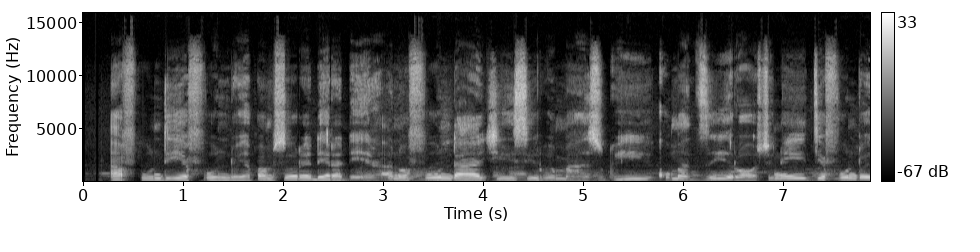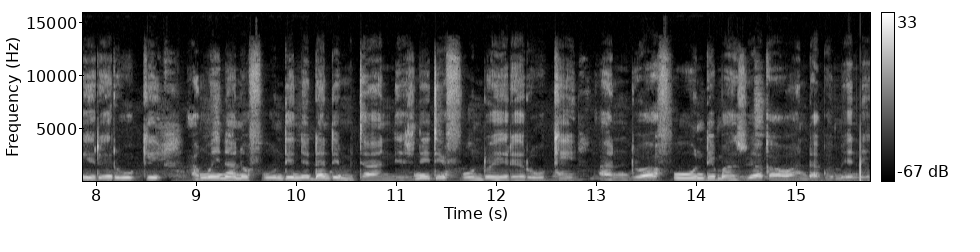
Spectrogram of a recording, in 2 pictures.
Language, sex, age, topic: Ndau, male, 18-24, education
